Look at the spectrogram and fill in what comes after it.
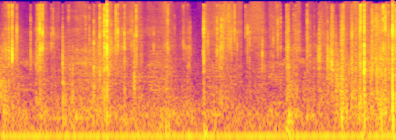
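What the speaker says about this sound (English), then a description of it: "And I'm going to fold it over." A sheet of paper is folded by hand for a DIY pocket tag, making close, continuous crinkling and rustling with small crisp creases, and no voices.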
